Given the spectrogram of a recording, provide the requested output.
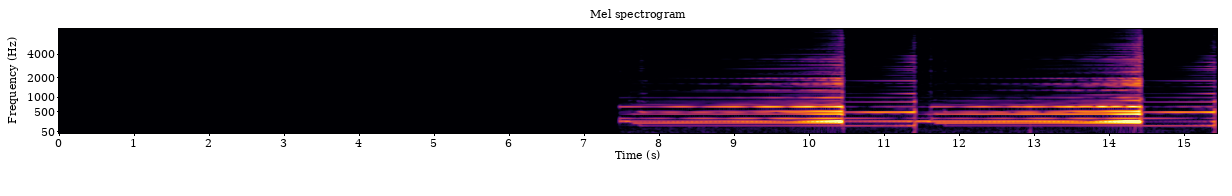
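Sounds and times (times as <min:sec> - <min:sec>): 
reversed dry lyre: 0:07.5 - 0:15.4.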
